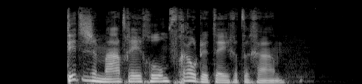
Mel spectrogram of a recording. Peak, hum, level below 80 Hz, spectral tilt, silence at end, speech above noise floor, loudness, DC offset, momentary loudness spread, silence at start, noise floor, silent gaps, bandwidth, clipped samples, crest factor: -2 dBFS; none; -46 dBFS; -5.5 dB/octave; 0.75 s; 45 dB; -21 LUFS; under 0.1%; 7 LU; 0.65 s; -65 dBFS; none; 15.5 kHz; under 0.1%; 20 dB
